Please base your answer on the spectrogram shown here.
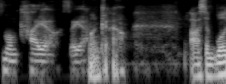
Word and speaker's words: Moncayo: And that's CAYO, not CAIOO, like I've got it written out phonetically in my show notes here. I know. Many people say Moncayo, so no big deal. It's Moncayo.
